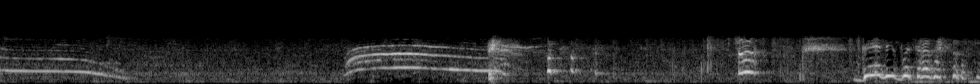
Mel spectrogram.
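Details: Kitten meows: a falling, whiny meow opens, then after a pause a louder, longer meow that bends slightly downward. Clattering, thumping handling noises and brief squeaky cries follow in the later seconds.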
